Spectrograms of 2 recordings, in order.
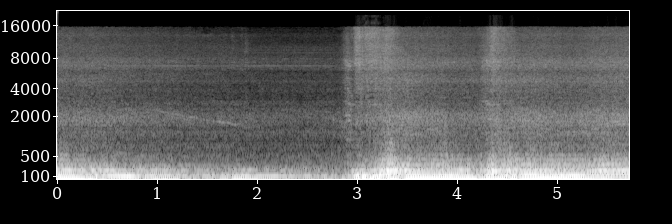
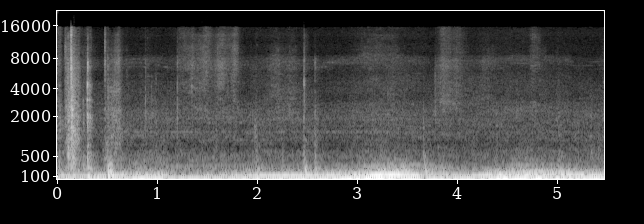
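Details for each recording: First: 2005 Chevrolet Tahoe 5.3L 4x4 with stalling and crank-no-start history and a new fuel pump. Giving throttle in reverse under load, the V8 rumble turns choppy and stumbling as headlights dim; misfire from a dropping crankshaft position signal. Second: 2005 Chevrolet Tahoe 5.3L 4x4 with new fuel pump, previously rough running, stalling and P0174 lean, after repair and two hours running: deep, steady, even idle with no stumble or misfire, running like new.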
